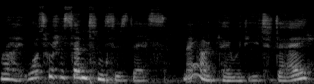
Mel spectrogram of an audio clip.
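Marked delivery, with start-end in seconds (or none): 1.8-3.1 voice rising at the end on "today". Lesson on sentence types: rising pitch at the end. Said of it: "Did you hear my voice go up at the end?".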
